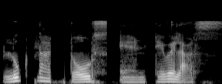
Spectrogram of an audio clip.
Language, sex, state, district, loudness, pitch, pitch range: Bengali, male, Assam, Hailakandi, -19 LUFS, 120 Hz, 110-130 Hz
